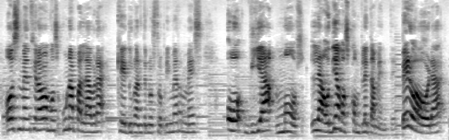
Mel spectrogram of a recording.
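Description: A young woman with a Spanish accent from Spain, chatting casually to camera as a travel vlogger, animated and expressive. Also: a little high, normal speed, faint music behind. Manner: animated, expressive, gestures a lot. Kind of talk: casual vlog monologue. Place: small room indoors.

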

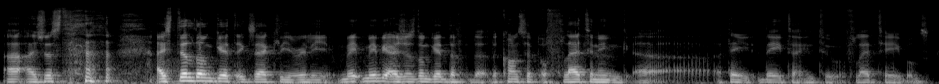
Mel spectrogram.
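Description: A man's voice: on the low side, measured pace, hardly any pauses, dark tone, a little hiss or hum. A man in the audience asking a question. He hesitates and stammers, restarting words as he talks. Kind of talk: casual question.

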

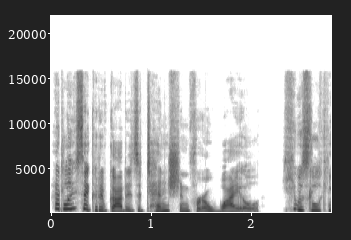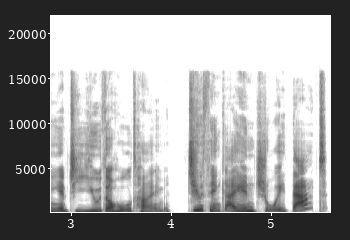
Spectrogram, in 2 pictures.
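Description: A woman voicing an insecure young woman who pleads and turns bitter, in a high, emotional voice. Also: very animated, slow pace, gravelly, a bit bright, no echo, clean studio sound, full character voice.

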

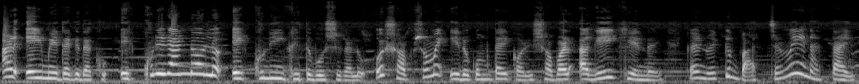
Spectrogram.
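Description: A woman's voice: high-pitched, a little mellow. A young woman narrating a casual family vlog, chatting directly to her viewers. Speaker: vlogger.

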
